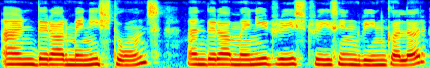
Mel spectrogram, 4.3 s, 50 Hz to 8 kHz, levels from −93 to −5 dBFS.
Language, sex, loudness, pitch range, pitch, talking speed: English, female, -12 LUFS, 215-235 Hz, 225 Hz, 195 wpm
